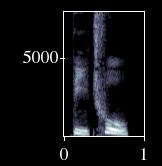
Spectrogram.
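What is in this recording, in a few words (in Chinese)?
"抵触", Mandarin Chinese; hsk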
